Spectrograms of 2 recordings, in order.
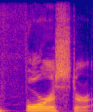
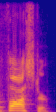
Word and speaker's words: Foster: of my men but instead of saying ben foster i kept pronouncing it ben forrester i don't know why i did that but yes it is definitely uh ben forrest or foster see i just said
